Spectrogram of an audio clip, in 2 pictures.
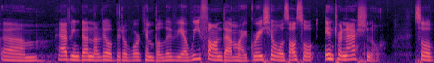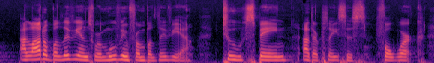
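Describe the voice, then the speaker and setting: A woman's dark, mellow tone comes through with fairly even intonation in a very clean recording with a silent background. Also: medium pitch for a woman, moderate pace. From Kenya. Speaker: conference audience member asking questions. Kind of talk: Q&A question.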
